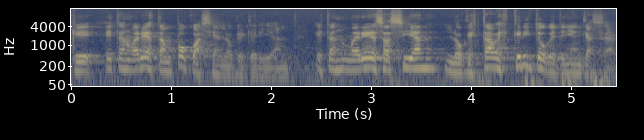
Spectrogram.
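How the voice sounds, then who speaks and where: Over noticeable background noise and audible room echo, a man talks at a very fast pace in a fairly high voice with lively intonation. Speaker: co-host of talk show. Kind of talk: studio talk show discussion.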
